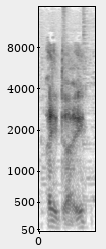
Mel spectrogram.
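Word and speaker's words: aider: Now, the verb uh to help is like a a day. E R is at the end is spel pronounced a.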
